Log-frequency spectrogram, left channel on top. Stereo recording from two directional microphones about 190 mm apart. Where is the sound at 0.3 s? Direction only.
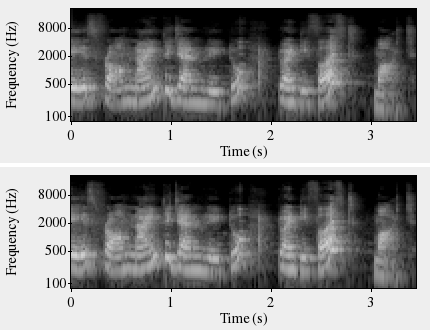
45° right (ahead or behind).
